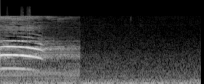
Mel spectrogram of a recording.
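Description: A single animal-call sound effect, one cry about half a second long that rises and then falls in pitch, over the last fading notes of a chiming jingle. After that there is only a faint hiss.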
